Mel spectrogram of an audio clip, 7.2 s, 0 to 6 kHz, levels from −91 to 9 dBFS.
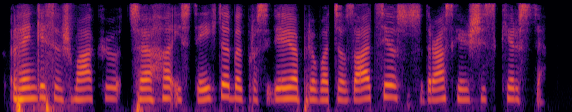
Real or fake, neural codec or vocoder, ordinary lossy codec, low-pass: fake; codec, 16 kHz, 0.5 kbps, X-Codec, HuBERT features, trained on LibriSpeech; MP3, 48 kbps; 5.4 kHz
